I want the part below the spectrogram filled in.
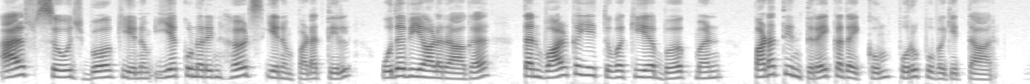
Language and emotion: Tamil, neutral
